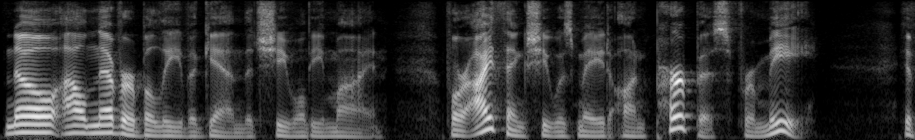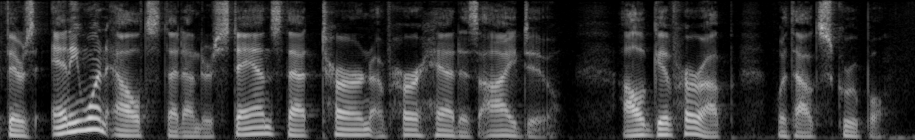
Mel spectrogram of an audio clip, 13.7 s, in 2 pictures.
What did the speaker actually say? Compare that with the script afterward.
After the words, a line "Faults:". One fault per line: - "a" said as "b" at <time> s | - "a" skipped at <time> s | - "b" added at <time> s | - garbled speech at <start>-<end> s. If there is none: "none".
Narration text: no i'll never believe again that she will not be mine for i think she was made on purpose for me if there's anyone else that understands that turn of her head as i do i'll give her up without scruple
no i'll never believe again that she will be mine for i think she was made on purpose for me if there's anyone else that understands that turn of her head as i do i'll give her up without scruple
Faults:
- "not" skipped at 2.3 s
